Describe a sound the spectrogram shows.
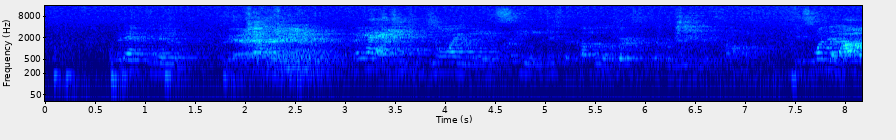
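An older woman speaks calmly and with feeling.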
